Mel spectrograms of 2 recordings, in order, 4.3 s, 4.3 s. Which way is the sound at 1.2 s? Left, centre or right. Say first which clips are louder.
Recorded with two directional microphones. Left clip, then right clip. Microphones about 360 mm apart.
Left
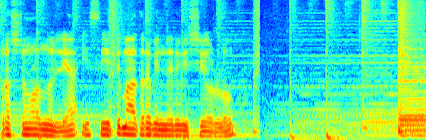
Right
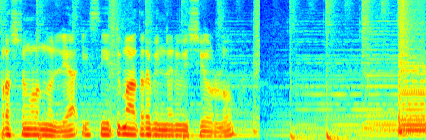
Right 1 dB; right.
